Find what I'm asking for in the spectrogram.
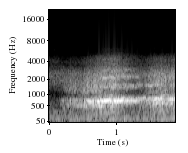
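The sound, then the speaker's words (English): An old sports car is gunned up to the curb on a night street off Sunset Strip. The engine roar swells to a peak midway, then eases slightly and holds, with no voices. “The car jock gunned my old sports car up to the curb.”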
